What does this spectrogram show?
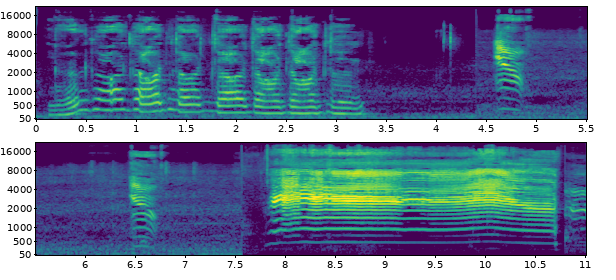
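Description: People talk first, then a domestic cat answers with one long, sustained meow. The meow is smooth and tonal, holds a fairly even pitch with a slight lift, and lasts about three seconds.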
